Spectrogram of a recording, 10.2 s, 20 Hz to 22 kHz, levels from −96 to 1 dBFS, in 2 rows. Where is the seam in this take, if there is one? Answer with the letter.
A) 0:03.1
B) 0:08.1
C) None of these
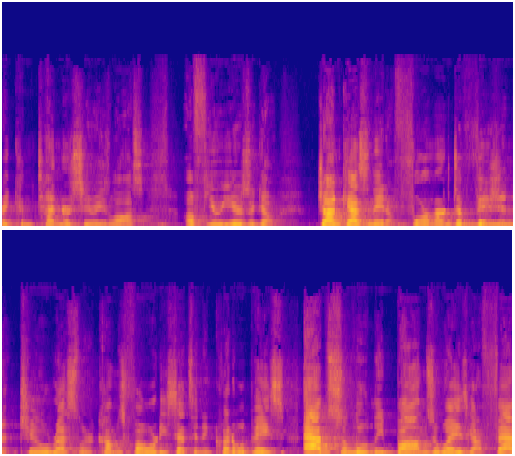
B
